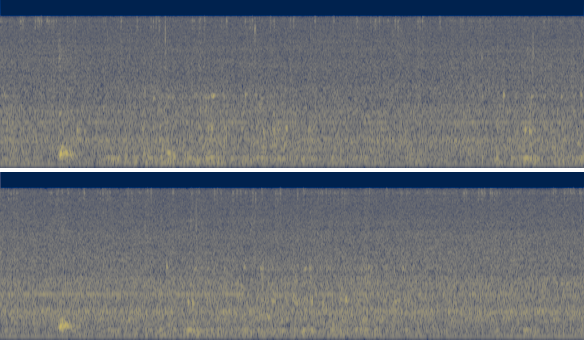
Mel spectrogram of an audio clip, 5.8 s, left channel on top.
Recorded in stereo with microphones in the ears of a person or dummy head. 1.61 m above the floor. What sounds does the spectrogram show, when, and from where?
0.6 s a whoosh: 60° left (ahead or behind), 5 m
